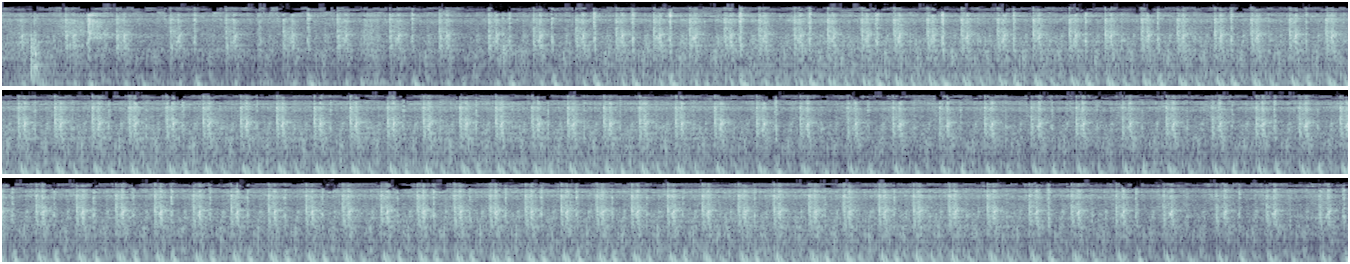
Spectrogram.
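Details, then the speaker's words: Discarded Honda lawn mower single-cylinder, bottle-fed at full throttle: fast ragged uneven popping, running badly because the choke butterfly isn't closing. "engines don't run on choke or if they do they run really badly"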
